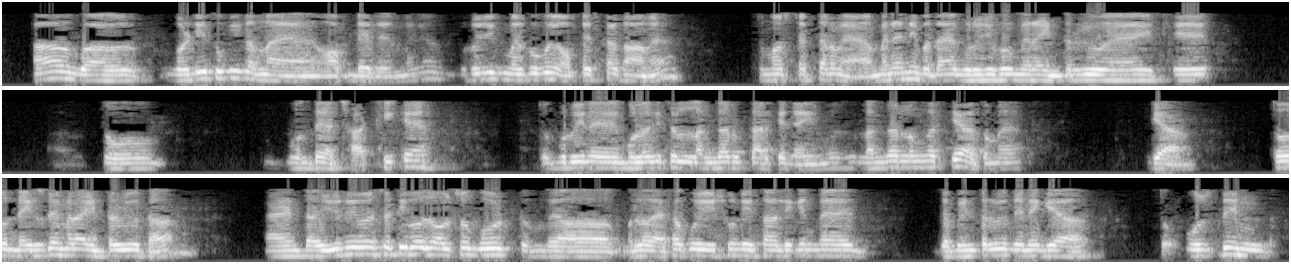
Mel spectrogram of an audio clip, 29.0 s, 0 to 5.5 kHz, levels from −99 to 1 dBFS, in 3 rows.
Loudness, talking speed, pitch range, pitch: -11 LUFS, 160 wpm, 125-145 Hz, 130 Hz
